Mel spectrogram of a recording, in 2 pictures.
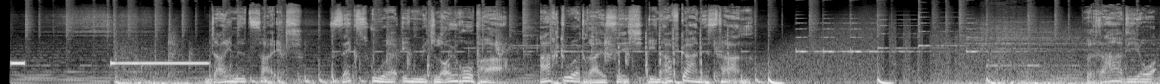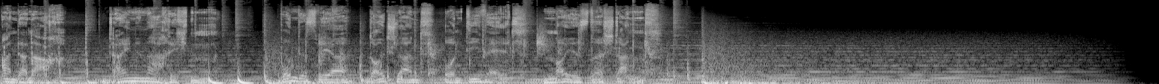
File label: radio; andernach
